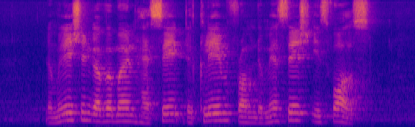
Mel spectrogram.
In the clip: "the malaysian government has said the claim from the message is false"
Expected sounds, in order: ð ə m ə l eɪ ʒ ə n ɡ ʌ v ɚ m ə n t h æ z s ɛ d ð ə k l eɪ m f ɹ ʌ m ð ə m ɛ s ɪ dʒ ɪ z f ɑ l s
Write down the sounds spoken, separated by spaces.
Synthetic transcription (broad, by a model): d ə m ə l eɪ ʃ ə n ɡ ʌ v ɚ m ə n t h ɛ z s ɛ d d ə k l eɪ m f ɹ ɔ m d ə m ɛ s ɪ dʒ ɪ s f ɑ l s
